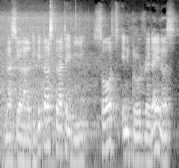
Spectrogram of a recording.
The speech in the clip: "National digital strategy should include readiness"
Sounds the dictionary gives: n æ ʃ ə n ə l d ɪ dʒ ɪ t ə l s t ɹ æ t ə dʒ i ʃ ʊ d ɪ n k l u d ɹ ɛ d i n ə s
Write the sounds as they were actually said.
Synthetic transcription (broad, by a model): n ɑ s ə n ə l d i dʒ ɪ t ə l s t ɹ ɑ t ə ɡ i s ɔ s ɪ n k l u d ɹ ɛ d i n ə s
